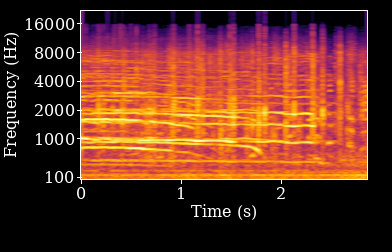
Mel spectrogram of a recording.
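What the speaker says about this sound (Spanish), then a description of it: "Un aplauso, por favor." A tour group in Cancún cheers and claps, with whooping voices rising and falling over a busy crowd hubbub. Loud and close throughout.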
